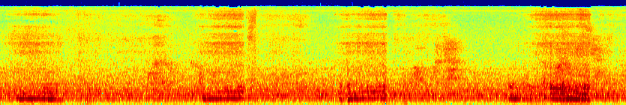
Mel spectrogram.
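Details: Sleeping English Bulldog puppy snoring indoors; a low buzzy snore repeats about every two to three seconds, each breath steady and nasal, with a faint background hiss.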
